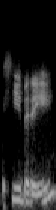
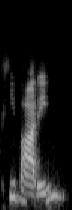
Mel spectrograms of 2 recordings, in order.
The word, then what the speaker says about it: Peabody: I'm from Peabody, not Peabody.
